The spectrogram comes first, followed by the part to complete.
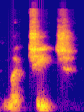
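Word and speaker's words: Maxixe: And the music box played was playing a machixe. She didn't pronounce it like that. She said machich.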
